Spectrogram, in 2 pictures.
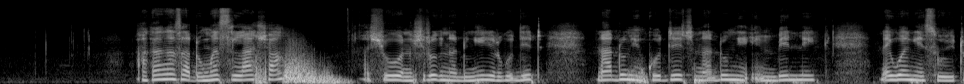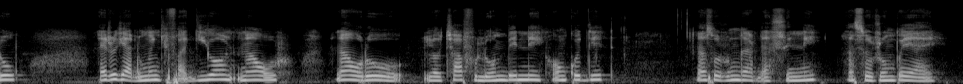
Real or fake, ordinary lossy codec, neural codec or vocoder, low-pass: fake; none; codec, 44.1 kHz, 7.8 kbps, Pupu-Codec; 14.4 kHz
